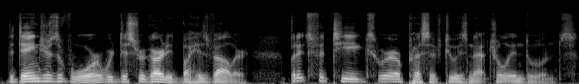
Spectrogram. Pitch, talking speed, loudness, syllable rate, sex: 110 Hz, 185 wpm, -20 LUFS, 6.8 syllables/s, male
